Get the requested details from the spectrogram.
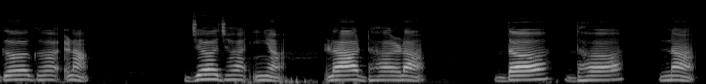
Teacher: जब प्राणवायु में प्रकंपन होने के कारण गूंज उत्पन्न होते हैं, उन्हें हम क्या कहते हैं, घोष वर्ण कहते हैं।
